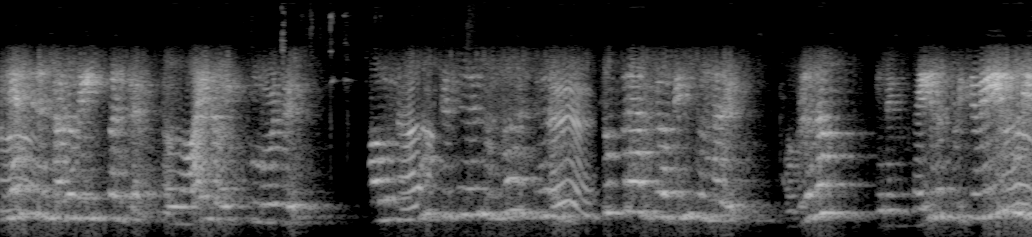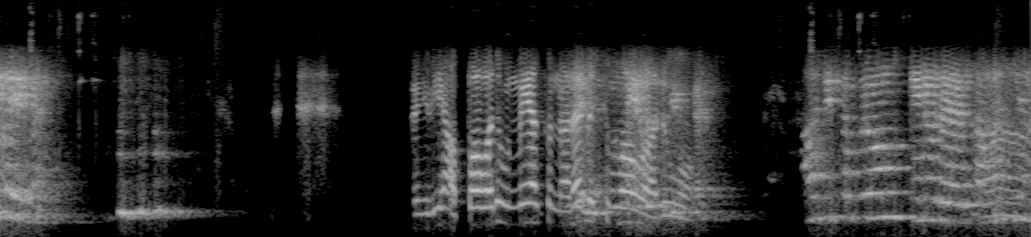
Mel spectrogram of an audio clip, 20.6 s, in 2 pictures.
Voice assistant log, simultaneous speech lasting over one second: present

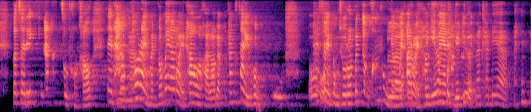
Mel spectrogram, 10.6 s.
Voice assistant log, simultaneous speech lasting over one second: present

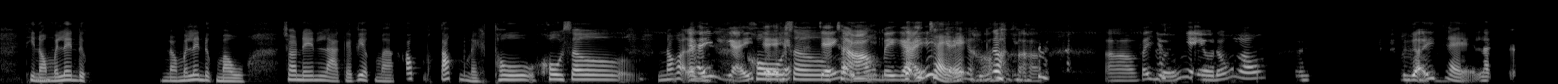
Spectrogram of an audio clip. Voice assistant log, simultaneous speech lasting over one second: present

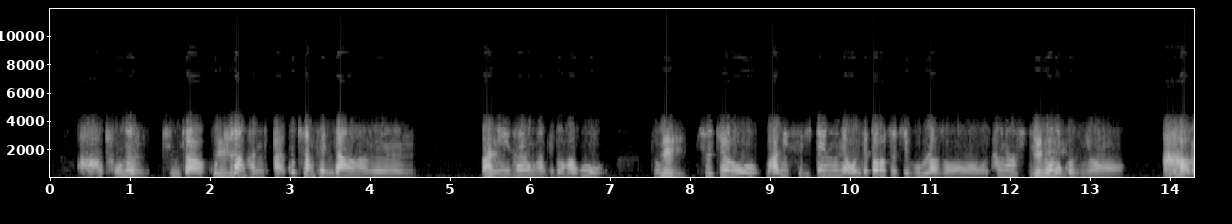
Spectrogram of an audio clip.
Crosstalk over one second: none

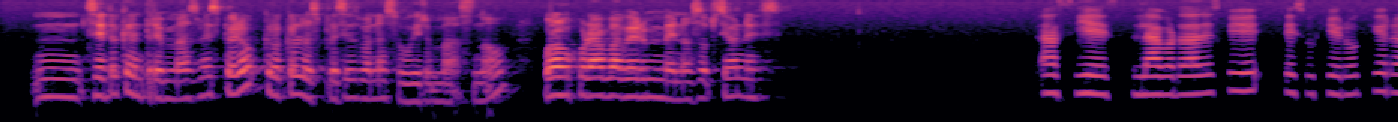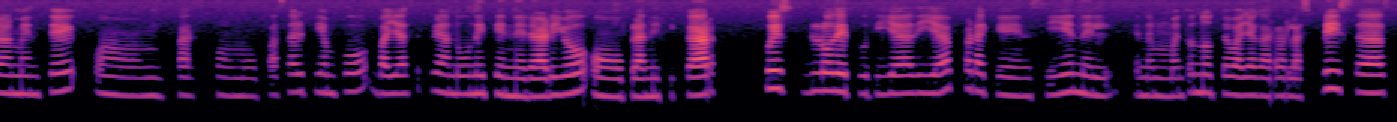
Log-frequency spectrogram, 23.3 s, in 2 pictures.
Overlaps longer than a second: none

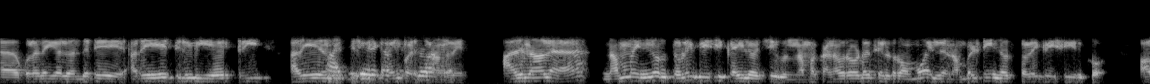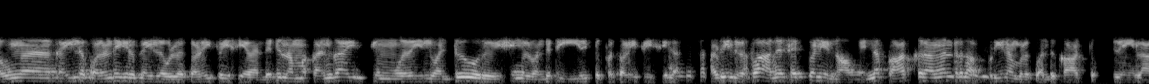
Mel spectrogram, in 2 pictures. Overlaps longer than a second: present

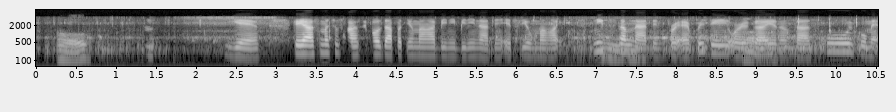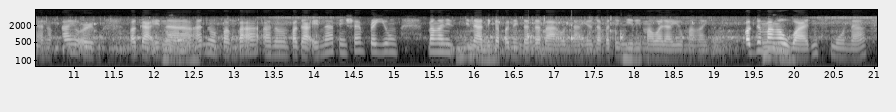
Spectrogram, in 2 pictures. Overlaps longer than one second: none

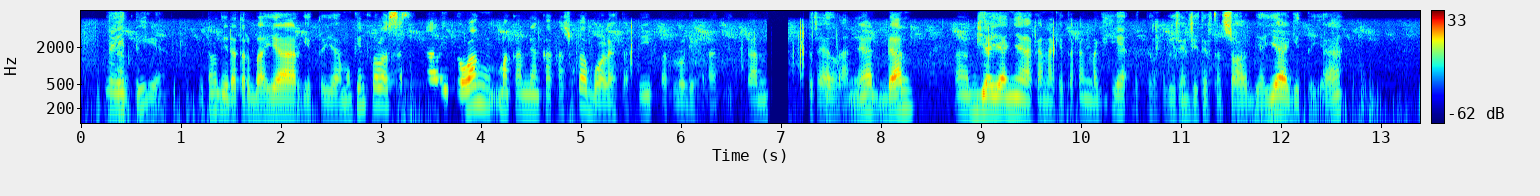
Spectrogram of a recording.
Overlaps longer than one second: none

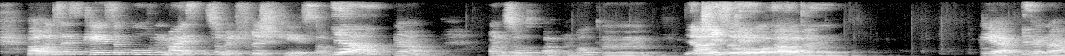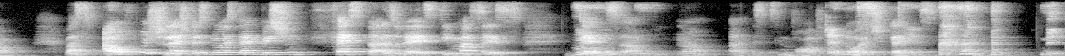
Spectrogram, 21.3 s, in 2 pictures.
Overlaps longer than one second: present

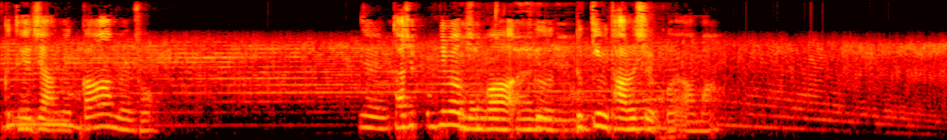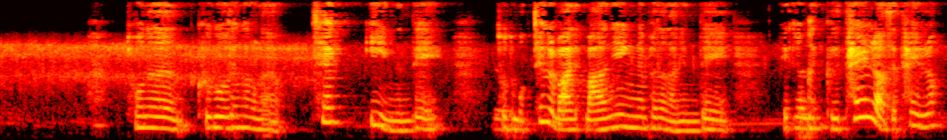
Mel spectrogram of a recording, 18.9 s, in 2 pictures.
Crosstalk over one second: present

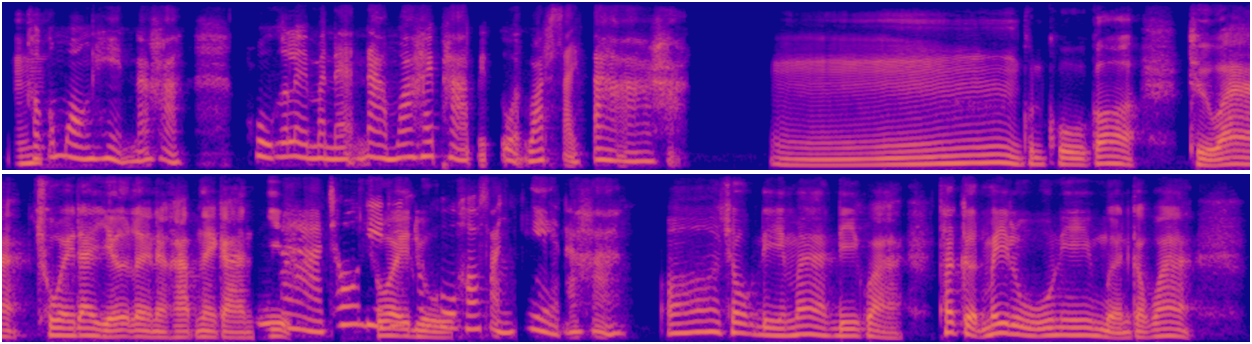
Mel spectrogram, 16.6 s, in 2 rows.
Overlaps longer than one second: none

